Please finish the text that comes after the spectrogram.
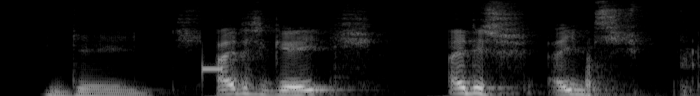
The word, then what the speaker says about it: Gauge: Irish Gauche, Gauche, ¿cómo se pronuncia Gauche? Gage.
